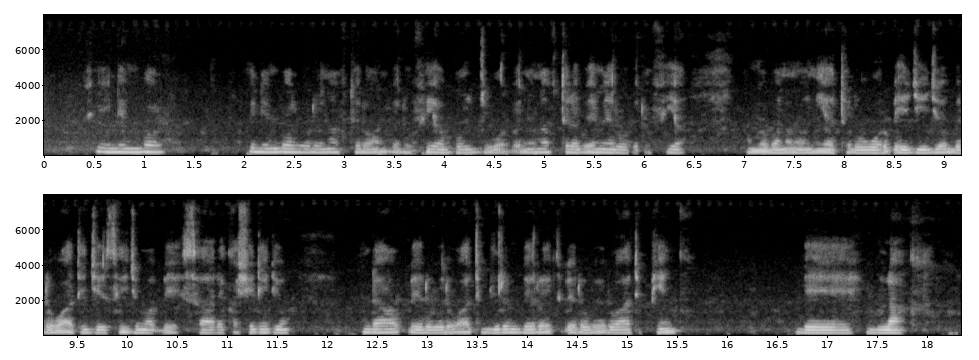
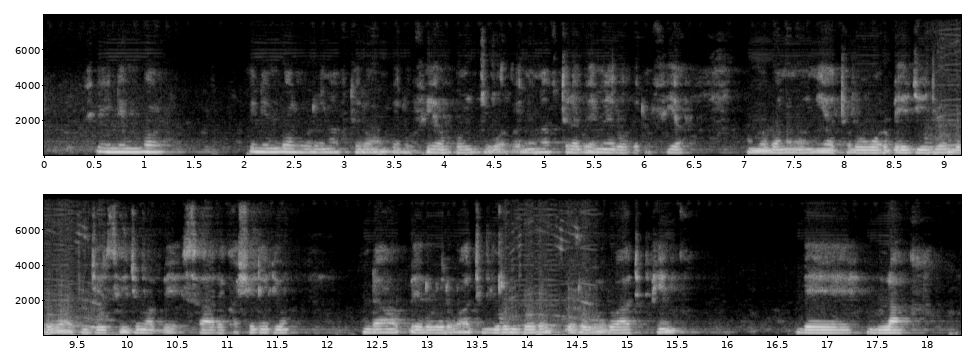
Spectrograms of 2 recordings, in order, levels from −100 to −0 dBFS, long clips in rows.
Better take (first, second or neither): first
